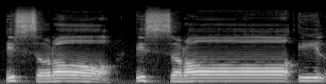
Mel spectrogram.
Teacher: تفخم الالف تبعا للراء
